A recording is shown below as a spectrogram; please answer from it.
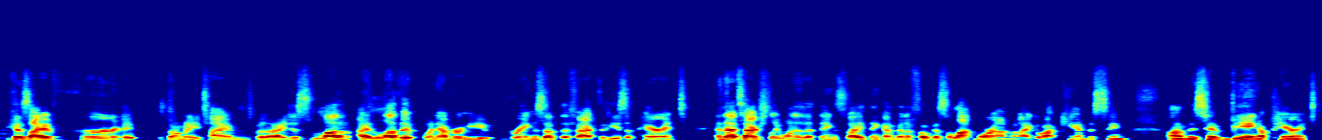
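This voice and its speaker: A man's voice: a little high, steady tone, a little fast, a bit bright, low-quality recording. A man who works as a pastor, chatting in an interview, enthusiastic and rambling, laughing often. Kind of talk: casual interview chat.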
